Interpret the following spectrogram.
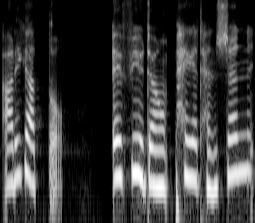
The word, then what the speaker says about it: ありがとう: extensively in the classrooms Japanese like Chinese has a pitch accent meaning it's not spoken in a completely flat tone for example to say the word thank you in Japanese it's not aligato it's aligato if you don't pay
